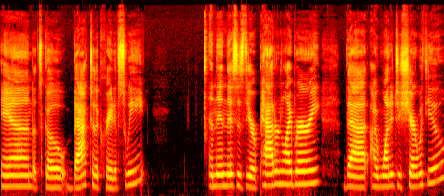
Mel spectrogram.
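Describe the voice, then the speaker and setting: A woman talks at a fairly slow pace and medium pitch in an ordinary speaking voice. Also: very clean recording, silent background. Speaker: digital planner designer. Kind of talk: product walkthrough tutorial. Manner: casual with many fillers.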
